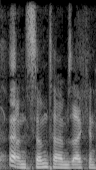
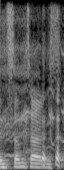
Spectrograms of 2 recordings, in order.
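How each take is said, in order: First: Said in the usual way. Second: Says it through a laugh. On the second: Real, not acted. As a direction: giggle out the words. Laughing while repeating himself.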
